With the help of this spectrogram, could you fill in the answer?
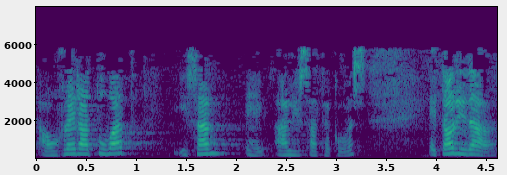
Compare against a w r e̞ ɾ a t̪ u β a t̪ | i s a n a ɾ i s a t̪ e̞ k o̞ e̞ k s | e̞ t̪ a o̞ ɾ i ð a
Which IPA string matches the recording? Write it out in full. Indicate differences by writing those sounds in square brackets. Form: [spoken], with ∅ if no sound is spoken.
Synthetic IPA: a w r e̞ ɾ a t̪ u β a t̪ | i s a n a [l] i s a t̪ e̞ k o̞ e̞ [∅] s | e̞ t̪ a o̞ ɾ i ð a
